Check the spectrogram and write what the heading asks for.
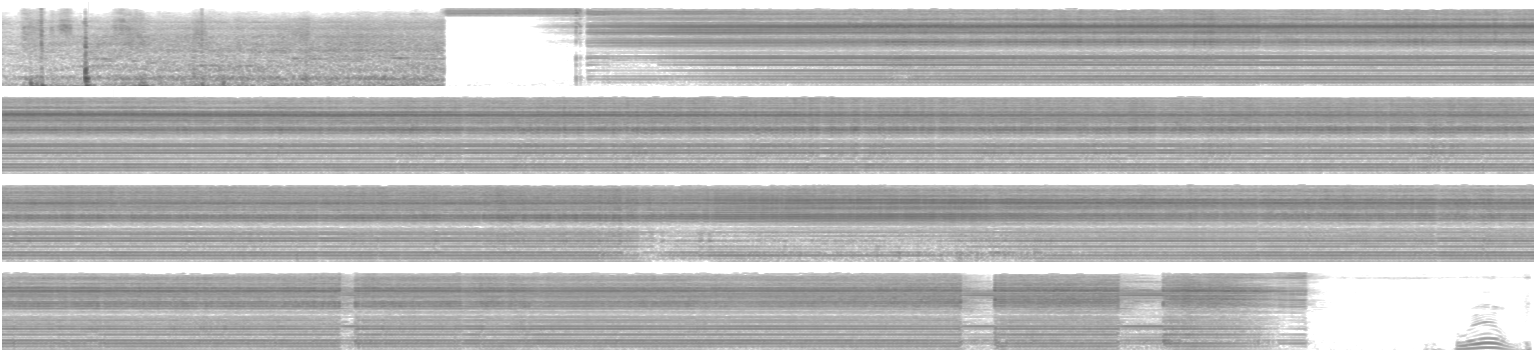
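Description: TIG welding arc buzzing with a steady electrical hum. It strikes about three seconds in, dips briefly about halfway through, and cuts off just before the end.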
